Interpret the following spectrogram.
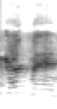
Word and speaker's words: Bjorkman: It's Bjorkman, like New York. Think of it, BJ Bjork. It's Norwegian, Swedish. Bjorkman. Bjorkman. Bjork. Is that how you pronounce it? No, the J's like a Y.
